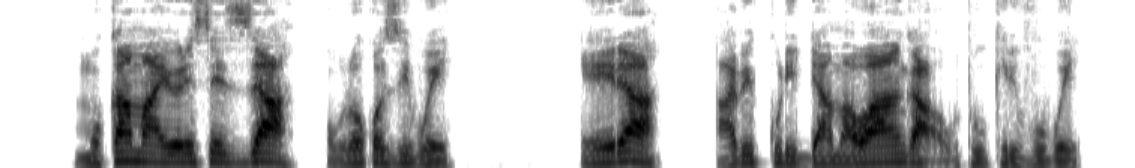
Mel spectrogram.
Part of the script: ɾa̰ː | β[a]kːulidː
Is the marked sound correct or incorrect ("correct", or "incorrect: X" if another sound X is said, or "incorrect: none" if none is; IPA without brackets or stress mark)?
incorrect: i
